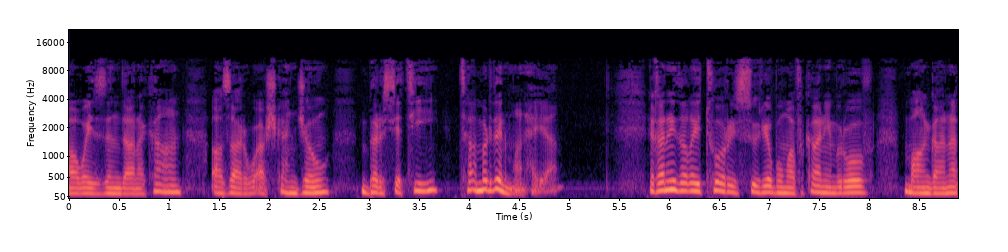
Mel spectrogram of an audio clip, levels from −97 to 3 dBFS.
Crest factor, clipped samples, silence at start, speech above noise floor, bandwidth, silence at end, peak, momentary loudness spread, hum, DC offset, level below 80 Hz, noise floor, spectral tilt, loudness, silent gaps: 16 dB; under 0.1%; 0 s; 35 dB; 11 kHz; 0 s; -12 dBFS; 11 LU; none; under 0.1%; -64 dBFS; -62 dBFS; -7 dB/octave; -28 LUFS; none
